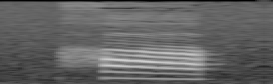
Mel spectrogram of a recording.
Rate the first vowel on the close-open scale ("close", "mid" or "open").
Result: open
